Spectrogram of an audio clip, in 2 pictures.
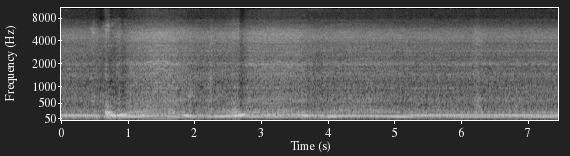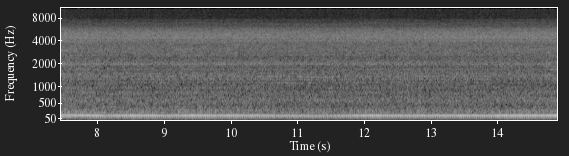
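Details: Honda S2000 after replacing the melted number-one coil pack; engine blips up a couple of times, then settles into a smooth, steady idle, no stumble or misfire; car sounds normal now; normal idle.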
